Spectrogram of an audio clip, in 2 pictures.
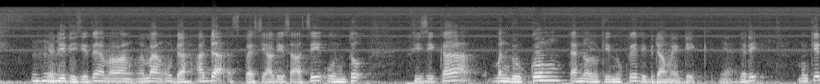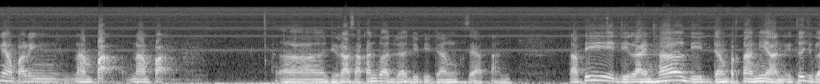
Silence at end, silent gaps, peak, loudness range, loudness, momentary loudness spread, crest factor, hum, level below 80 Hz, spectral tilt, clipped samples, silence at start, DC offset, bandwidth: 0 s; none; 0 dBFS; 3 LU; -9 LUFS; 12 LU; 8 dB; none; -24 dBFS; -6 dB/octave; 1%; 0 s; 2%; 16 kHz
